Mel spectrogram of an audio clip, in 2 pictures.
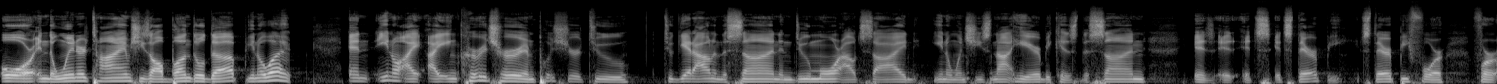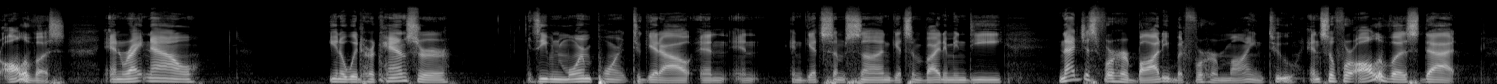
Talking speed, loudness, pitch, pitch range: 190 wpm, -22 LUFS, 120 Hz, 105-135 Hz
